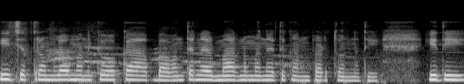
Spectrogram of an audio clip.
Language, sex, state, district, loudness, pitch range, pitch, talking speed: Telugu, female, Andhra Pradesh, Srikakulam, -15 LUFS, 200-215 Hz, 210 Hz, 130 wpm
